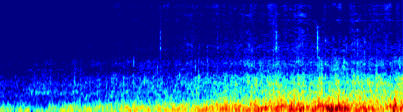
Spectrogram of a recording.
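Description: Mountain bike rolling down a dirt trail: tyres on packed dirt and dry leaves, with small clicks and rattles from the bike, and wind on the microphone. The rumble grows steadily louder over the second half as the bike picks up speed.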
